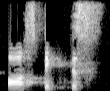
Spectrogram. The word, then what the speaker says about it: Osteichthyes: The third one is osteichthyes. You have to pronounce it as osteichthyes.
